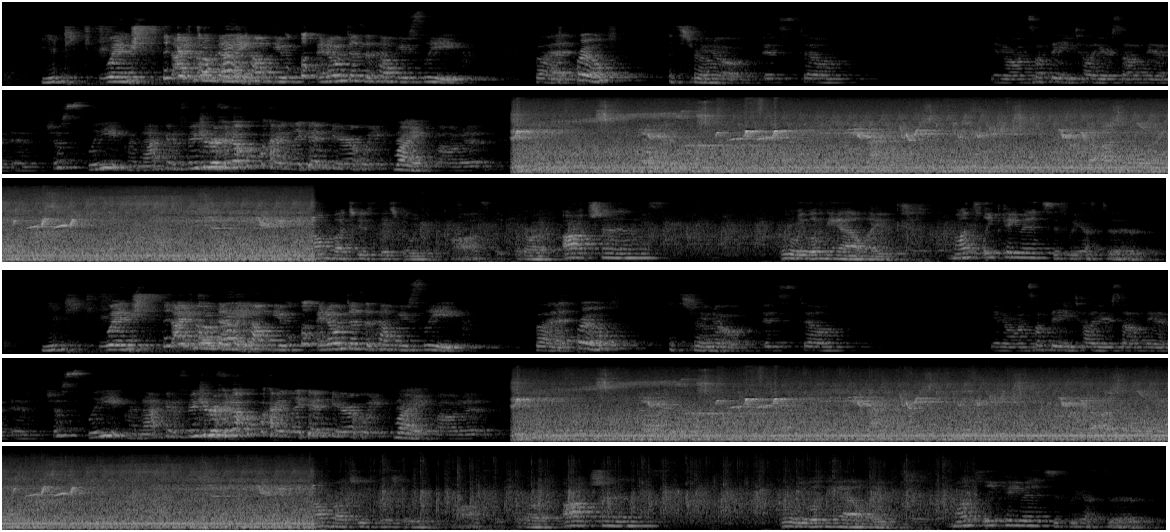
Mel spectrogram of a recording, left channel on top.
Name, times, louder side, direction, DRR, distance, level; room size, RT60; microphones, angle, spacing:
voice 1, 0.4-2.5 5.7-6.1 6.7-7.2 15.6-15.9 17.1-17.4 18.1-18.4 18.7-19.0 21.2-22.0 22.5-29.9 31.1-34.7, left 2 dB, 50° left, 1 dB, 1.4 m, -39 dB
voice 2, 1.0-1.4 1.7-2.9 3.1-4.6 5.3-5.7 6.9-8.4 9.9-15.7 16.0-16.5 18.0-20.2, right 1 dB, 10° right, -7 dB, 4.0 m, -38 dB
sound 1, 16.7-26.5, left 2 dB, 10° left, 0.3 m, -29 dB
sound 2, 17.3-33.1, right 5 dB, 65° right, 0.9 m, -46 dB
10.0 x 9.6 x 3.7 m, 0.92 s
head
